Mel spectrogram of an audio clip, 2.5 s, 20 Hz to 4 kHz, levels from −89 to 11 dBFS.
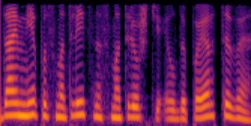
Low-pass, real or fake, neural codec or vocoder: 3.6 kHz; fake; codec, 16 kHz, 1 kbps, X-Codec, HuBERT features, trained on LibriSpeech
